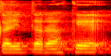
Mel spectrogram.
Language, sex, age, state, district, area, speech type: Hindi, male, 30-45, Bihar, Darbhanga, rural, spontaneous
